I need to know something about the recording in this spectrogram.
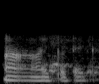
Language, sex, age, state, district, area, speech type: Malayalam, female, 18-30, Kerala, Wayanad, rural, conversation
